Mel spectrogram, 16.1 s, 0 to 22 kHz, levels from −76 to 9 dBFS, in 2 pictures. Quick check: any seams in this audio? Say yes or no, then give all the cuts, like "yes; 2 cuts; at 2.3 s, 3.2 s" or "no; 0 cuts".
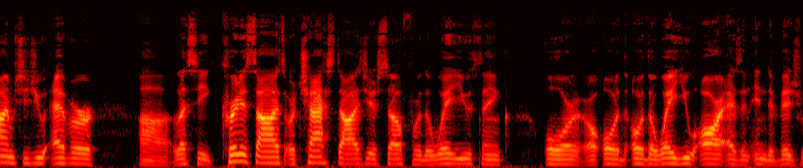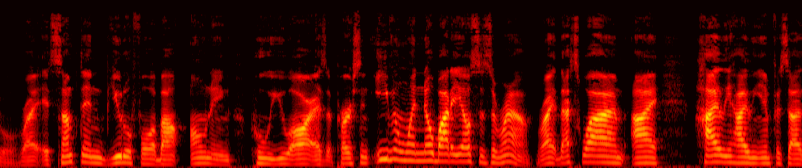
no; 0 cuts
